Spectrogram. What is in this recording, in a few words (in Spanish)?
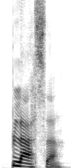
"plaza", Spanish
